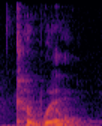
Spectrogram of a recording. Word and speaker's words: Karylle: It's spelled Karylle. Kirill. – That's how she pronounces it.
